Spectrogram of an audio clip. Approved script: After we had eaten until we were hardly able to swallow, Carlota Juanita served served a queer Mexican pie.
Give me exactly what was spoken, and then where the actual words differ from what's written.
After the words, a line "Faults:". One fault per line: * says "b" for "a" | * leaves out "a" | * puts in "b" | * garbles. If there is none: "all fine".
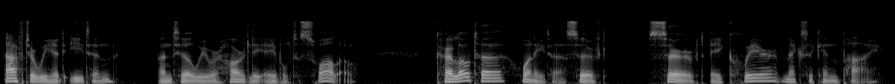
After we had eaten until we were hardly able to swallow, Carlota Juanita served served a queer Mexican pie.
Faults:
all fine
